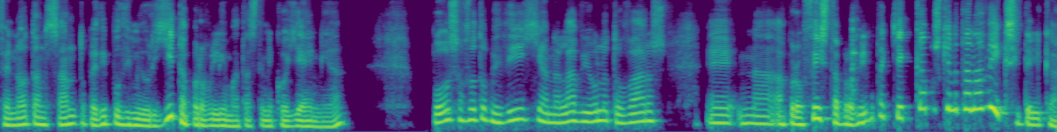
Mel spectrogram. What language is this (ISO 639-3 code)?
ell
